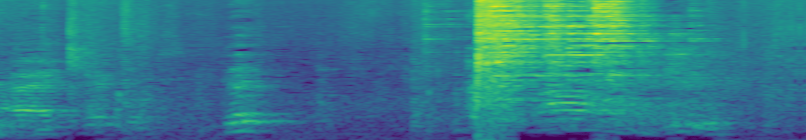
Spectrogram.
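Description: A metal weight clanks against the floor.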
